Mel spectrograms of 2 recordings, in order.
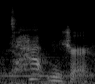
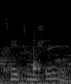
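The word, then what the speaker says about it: Taittinger: Americans, we tend to say Tattinger. And because most people don't realize the AI is there. Yeah, but French is hard to pronounce. Tétanger.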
